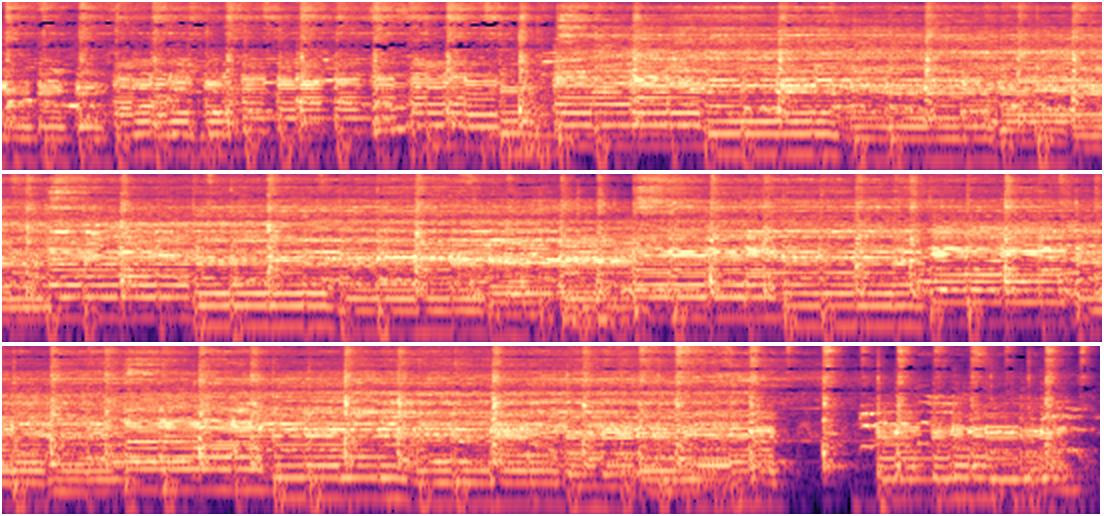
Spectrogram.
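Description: Live rock band playing: electric guitars, bass guitar and drum kit, getting fuller and louder with more cymbal about five seconds in.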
